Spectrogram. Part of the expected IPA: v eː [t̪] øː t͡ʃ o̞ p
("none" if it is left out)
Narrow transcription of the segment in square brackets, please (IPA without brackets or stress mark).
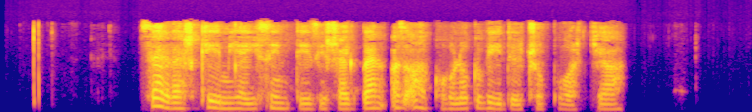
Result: d̪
